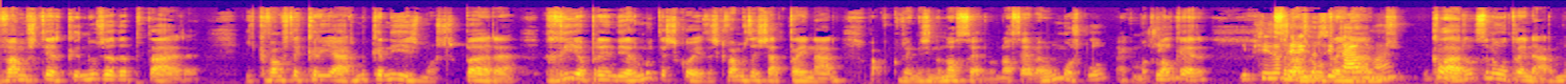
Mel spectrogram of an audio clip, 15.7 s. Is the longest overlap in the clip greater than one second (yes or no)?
yes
